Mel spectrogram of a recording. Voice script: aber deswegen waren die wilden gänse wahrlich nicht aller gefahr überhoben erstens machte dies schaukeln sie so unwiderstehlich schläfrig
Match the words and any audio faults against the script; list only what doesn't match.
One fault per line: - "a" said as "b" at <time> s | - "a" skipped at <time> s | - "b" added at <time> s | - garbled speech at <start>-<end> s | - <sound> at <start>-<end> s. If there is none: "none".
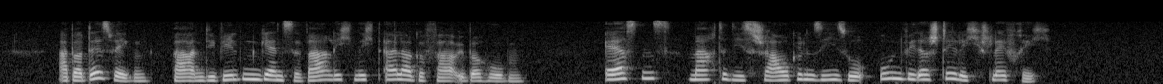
none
